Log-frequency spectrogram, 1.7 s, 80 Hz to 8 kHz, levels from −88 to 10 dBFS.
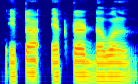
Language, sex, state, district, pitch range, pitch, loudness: Bengali, male, West Bengal, Malda, 130-140 Hz, 130 Hz, -18 LUFS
